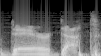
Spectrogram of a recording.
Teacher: You know, D's instead of THs. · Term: Brooklyn accent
